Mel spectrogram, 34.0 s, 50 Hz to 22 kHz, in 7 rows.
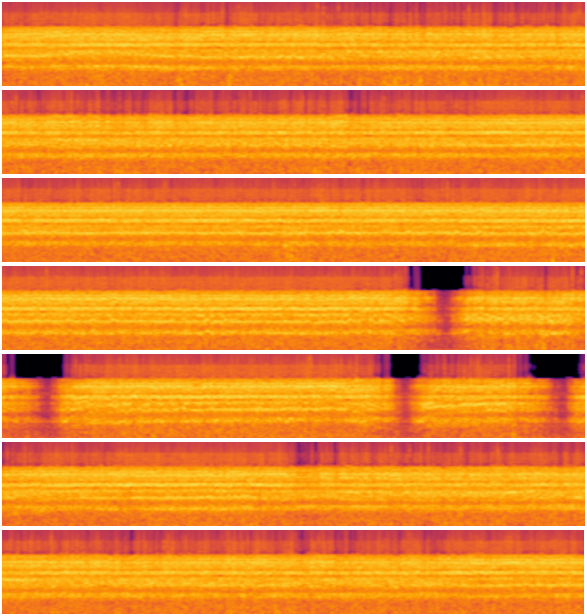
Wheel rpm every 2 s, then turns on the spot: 260, 220, 220, 230, 230, 230, 220, 210, 200, 100, 160, 140, 160, 210, 220, 230, 230.
none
